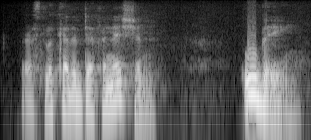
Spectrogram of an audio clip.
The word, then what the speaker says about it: ube: Ube, pronounced ube, is a purple yam that is a staple in the Philippines.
